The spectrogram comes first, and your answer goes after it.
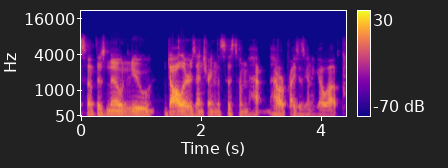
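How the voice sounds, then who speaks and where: A man speaks at a fairly quick pace with fairly even intonation and a fairly low pitch. The background is quiet. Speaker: crypto guest, aerospace engineer in defense industry. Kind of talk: casual podcast interview. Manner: fast.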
